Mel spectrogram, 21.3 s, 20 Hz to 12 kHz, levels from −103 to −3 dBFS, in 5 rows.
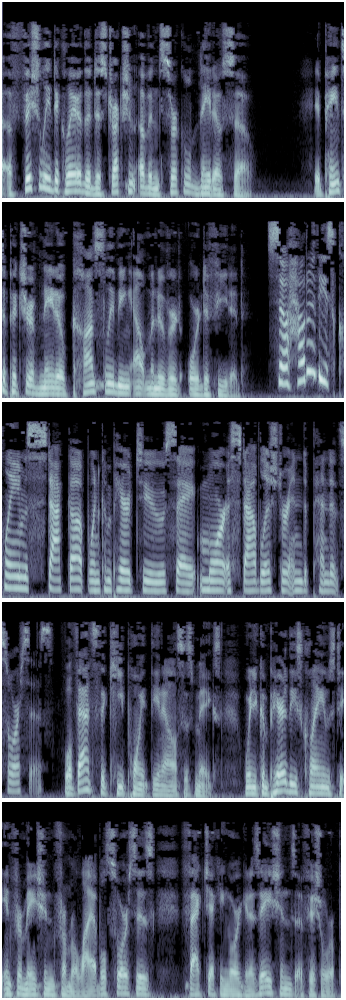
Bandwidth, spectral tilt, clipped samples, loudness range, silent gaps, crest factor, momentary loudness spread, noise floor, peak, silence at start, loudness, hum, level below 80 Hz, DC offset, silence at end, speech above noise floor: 8.8 kHz; -5 dB/octave; under 0.1%; 4 LU; none; 18 dB; 10 LU; -56 dBFS; -8 dBFS; 0 s; -26 LUFS; none; -44 dBFS; under 0.1%; 0.1 s; 29 dB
